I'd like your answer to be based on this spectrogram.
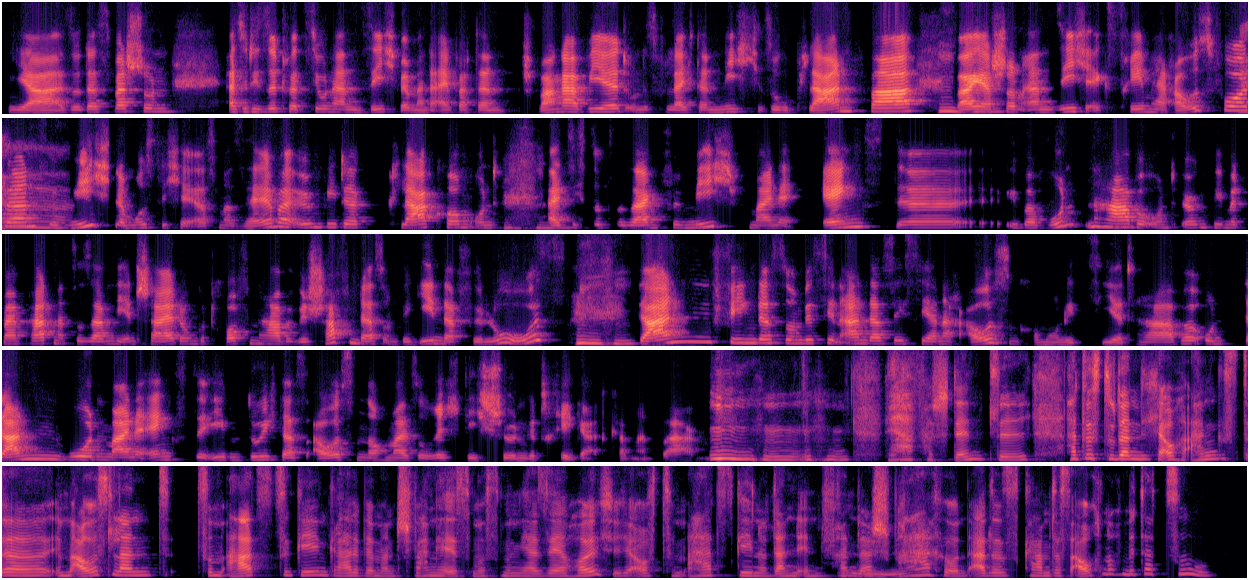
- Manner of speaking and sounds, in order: other background noise; drawn out: "Ja"; tapping
- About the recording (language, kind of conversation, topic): German, podcast, Wie gehst du mit der Angst vor Veränderungen um?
